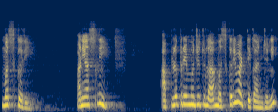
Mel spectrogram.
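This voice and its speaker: A woman's voice: mid-range voice, measured pace, mellow, lightly acted. A woman reading a storybook romance, voicing a young man who is tender and scolds in jest. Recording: dull lo-fi recording.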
